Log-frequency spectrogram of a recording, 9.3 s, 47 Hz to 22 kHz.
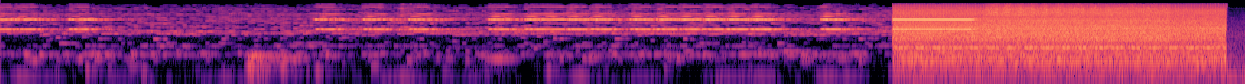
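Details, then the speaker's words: Fractional CO2 laser test-firing at 20, 40 and 60 watts: quiet clicking and a high steady tone, then a loud steady hiss-like roar as the laser fires at full power. "first let's test the county warts touch the pendle and now let's test the 40 watts and then let's see how it works finally let's test the six to ones watts"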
